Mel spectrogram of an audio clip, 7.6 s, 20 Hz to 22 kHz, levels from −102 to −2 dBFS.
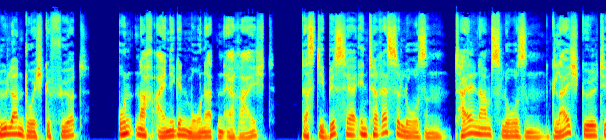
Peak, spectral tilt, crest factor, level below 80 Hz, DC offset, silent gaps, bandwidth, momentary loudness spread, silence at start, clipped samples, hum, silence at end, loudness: -6 dBFS; -4.5 dB/octave; 16 dB; -36 dBFS; under 0.1%; none; 16 kHz; 7 LU; 0 s; under 0.1%; none; 0 s; -21 LUFS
